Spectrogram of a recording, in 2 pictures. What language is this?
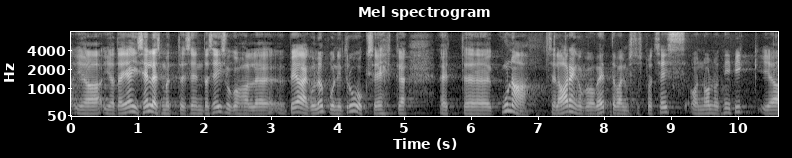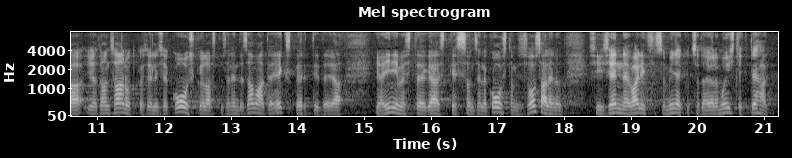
Estonian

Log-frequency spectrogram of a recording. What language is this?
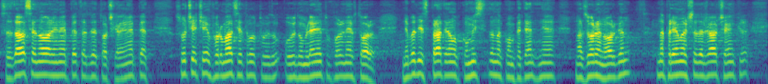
Bulgarian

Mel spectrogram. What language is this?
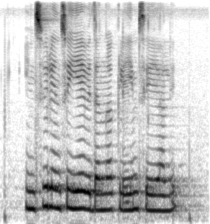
Telugu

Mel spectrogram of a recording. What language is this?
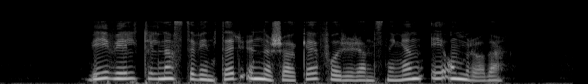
Norwegian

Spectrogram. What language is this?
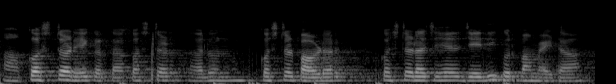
Konkani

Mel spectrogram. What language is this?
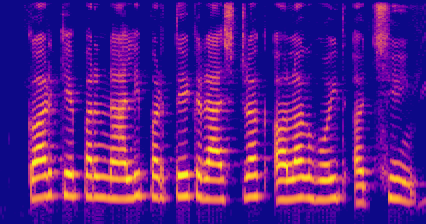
Maithili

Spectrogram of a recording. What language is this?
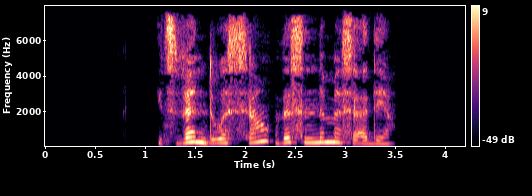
Kabyle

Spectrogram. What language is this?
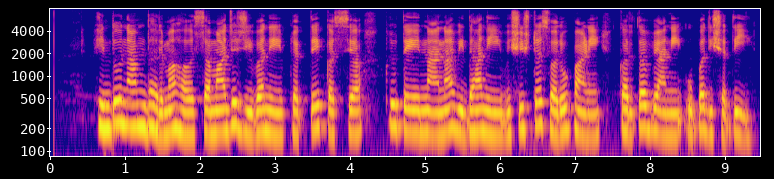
Sanskrit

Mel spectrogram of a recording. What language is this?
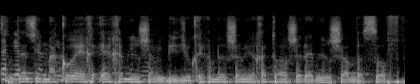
Hebrew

